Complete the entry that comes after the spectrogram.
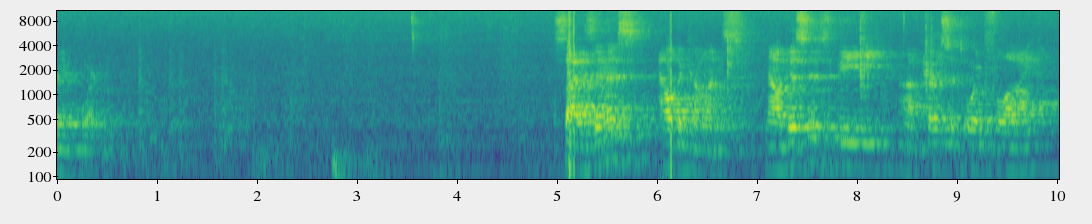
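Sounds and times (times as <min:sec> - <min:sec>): room tone hiss: 0:00.0 - 0:10.0
faint soft thump: 0:01.6 - 0:03.1.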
